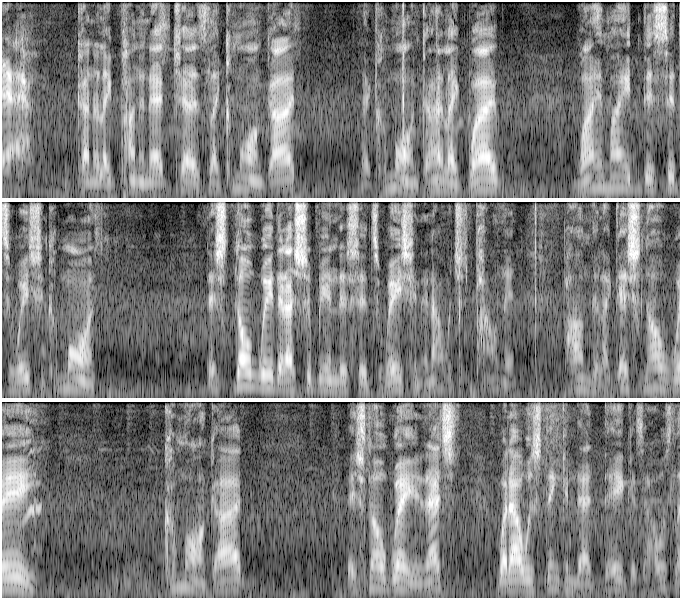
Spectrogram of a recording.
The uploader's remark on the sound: This was recorded outside during busy time in the park, enjoying the environment.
